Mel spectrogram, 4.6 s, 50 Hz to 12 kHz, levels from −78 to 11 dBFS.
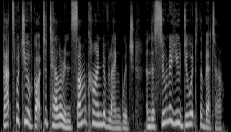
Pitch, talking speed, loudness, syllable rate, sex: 230 Hz, 270 wpm, -19 LUFS, 6.0 syllables/s, female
